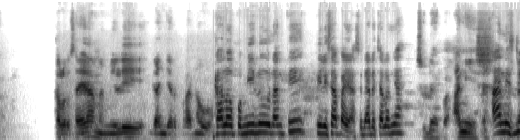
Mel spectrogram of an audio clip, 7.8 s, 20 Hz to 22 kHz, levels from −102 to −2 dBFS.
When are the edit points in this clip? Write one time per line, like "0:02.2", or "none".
0:03.2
